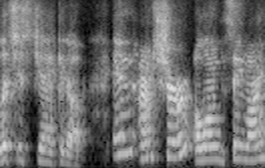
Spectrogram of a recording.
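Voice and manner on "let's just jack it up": ordinary talk, nothing marked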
